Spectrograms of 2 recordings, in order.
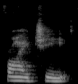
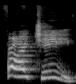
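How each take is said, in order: First: Said in the usual way. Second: "fried cheese" said high and loud; emphatic repeat. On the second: Real, not acted. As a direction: punch "fried cheese" higher.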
